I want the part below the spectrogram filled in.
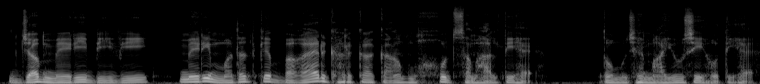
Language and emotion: Urdu, sad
